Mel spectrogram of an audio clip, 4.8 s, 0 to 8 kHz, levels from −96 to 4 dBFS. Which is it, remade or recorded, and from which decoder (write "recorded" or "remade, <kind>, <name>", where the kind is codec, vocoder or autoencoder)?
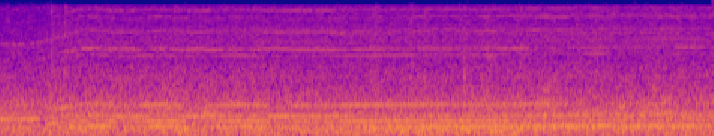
recorded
